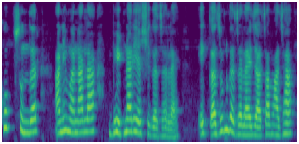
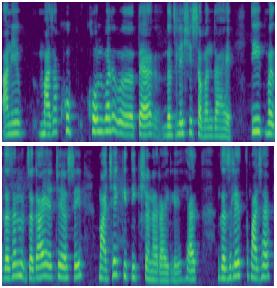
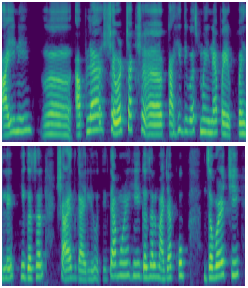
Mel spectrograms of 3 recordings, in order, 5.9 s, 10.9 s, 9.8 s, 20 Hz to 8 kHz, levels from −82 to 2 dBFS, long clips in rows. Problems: constant background noise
